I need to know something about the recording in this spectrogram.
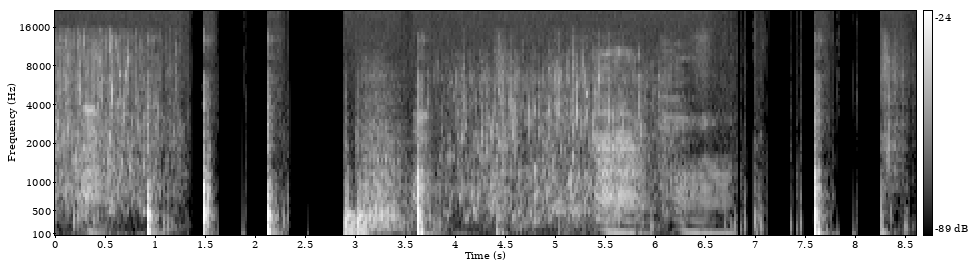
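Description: Blocks are placed with short, soft clicks.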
